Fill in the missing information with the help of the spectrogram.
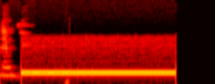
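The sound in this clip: A telephone dial tone plays while a phone number is being dialed, one steady unbroken tone of about two seconds that cuts off abruptly. A brief voice is heard just before the tone begins.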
